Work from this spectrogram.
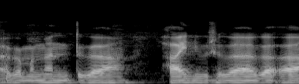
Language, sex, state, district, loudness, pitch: Wancho, male, Arunachal Pradesh, Longding, -22 LUFS, 90 Hz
